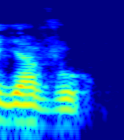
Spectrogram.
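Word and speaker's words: יבוא: En fait, parce qu'on a une voyelle, une consonne aleph, alors elle est certes quiescente, mais d'une part, elle va ouvrir la syllabe, donc on va avoir une syllabe ouverte, contrairement à yakum qui est une syllabe fermée. Donc, la syllabe est ouverte, et en plus de ça, donc avec la gutturale, qui est une gutturale, on va avoir un déplacement de timbre. Donc effectivement, on va dire yavo.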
